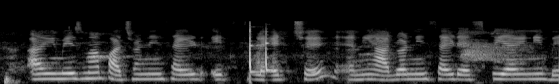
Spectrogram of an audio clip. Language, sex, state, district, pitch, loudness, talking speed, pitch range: Gujarati, female, Gujarat, Gandhinagar, 240 Hz, -22 LUFS, 150 wpm, 230-250 Hz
